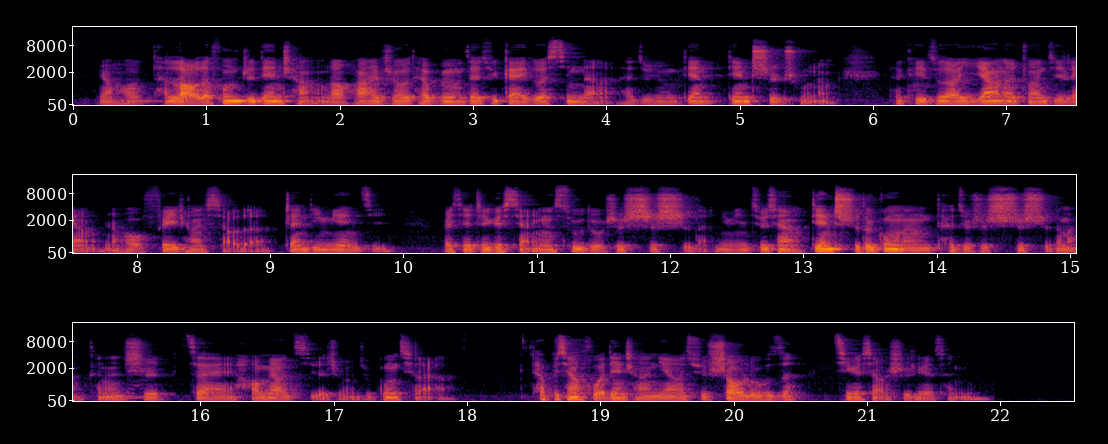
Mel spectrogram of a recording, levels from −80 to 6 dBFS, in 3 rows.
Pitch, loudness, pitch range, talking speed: 100 Hz, -27 LUFS, 95-110 Hz, 310 characters per minute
